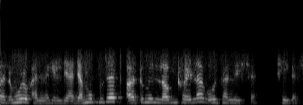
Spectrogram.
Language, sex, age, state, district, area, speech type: Assamese, female, 18-30, Assam, Goalpara, urban, conversation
